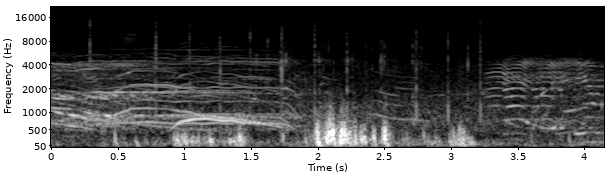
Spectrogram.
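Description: Indistinct voices of several people talking at a distance, overlapping, with no clear words. About two seconds in there is a short cluster of low rumbling thumps, the loudest sound here.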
